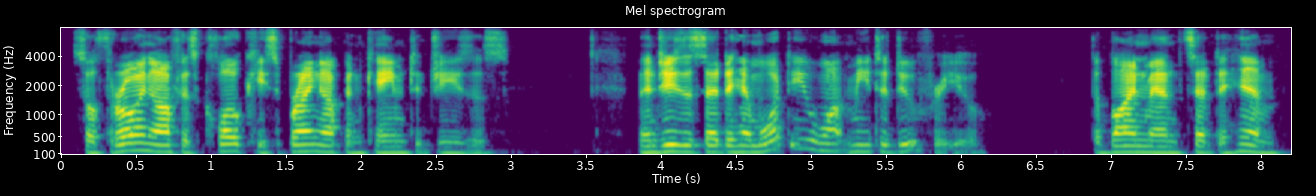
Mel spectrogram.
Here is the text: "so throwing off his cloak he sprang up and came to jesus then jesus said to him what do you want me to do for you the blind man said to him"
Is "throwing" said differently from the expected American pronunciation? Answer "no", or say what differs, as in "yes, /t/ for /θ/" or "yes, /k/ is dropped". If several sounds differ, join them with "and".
no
